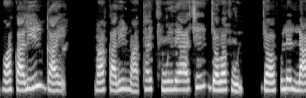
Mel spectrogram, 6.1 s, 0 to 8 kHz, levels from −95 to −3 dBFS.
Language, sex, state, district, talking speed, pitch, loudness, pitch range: Bengali, female, West Bengal, Dakshin Dinajpur, 165 wpm, 260 Hz, -16 LUFS, 245-280 Hz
